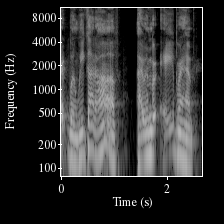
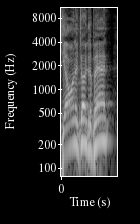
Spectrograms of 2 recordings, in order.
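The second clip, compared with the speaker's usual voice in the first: loud, pitched-up, acted-out voice; 6 semitones higher, 4 dB louder than usual. Retelling what Avi said after turning around near the table, in a loud voice. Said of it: "kind of like said it in a loud voice".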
